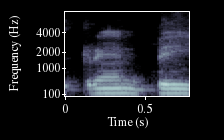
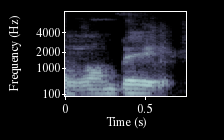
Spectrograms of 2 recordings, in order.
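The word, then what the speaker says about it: Grand Baie: Although they don't pronounce it as Grand Bay here, they pronounce it more like a Rombe because of the French.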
